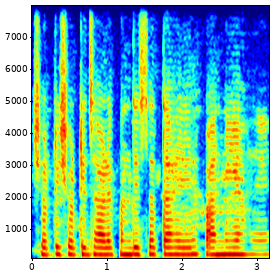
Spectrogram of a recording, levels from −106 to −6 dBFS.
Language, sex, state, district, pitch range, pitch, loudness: Marathi, female, Maharashtra, Dhule, 215-220 Hz, 215 Hz, -16 LUFS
